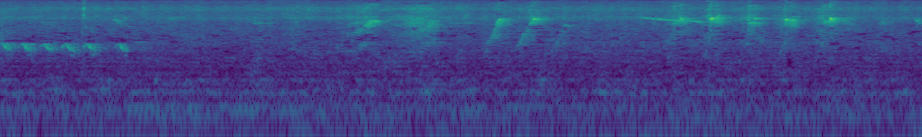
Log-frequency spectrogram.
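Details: Velvet-fronted nuthatch (rambatan) used as a master song for training white-rumped shamas and other songbirds: quick series of very thin, high, sharp chips, preceded by a few lower twittering notes, over steady background hiss.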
